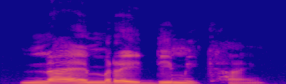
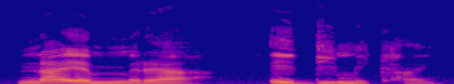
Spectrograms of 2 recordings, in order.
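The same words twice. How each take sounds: First: It is said at normal speed. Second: It is said somewhat slower.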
